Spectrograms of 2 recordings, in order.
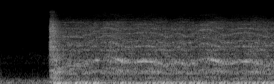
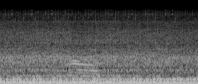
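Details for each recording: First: Car started in the garage after oil-leak repair, with an earlier two-cylinder misfire: engine catches after a short crank, then idles with an uneven, lumpy beat, sounding like half the cylinders missing; misfire at cold start. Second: Modified turbocharged car with header wraps, warm after about 10 minutes running, following oil leak fitting repair: steady, even low idle with no skips; healthy, though a faint possible hiss of unknown source was noted.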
